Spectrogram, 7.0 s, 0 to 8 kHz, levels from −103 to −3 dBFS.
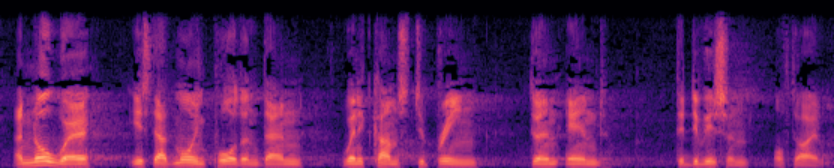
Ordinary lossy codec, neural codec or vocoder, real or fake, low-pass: none; none; real; 7.2 kHz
